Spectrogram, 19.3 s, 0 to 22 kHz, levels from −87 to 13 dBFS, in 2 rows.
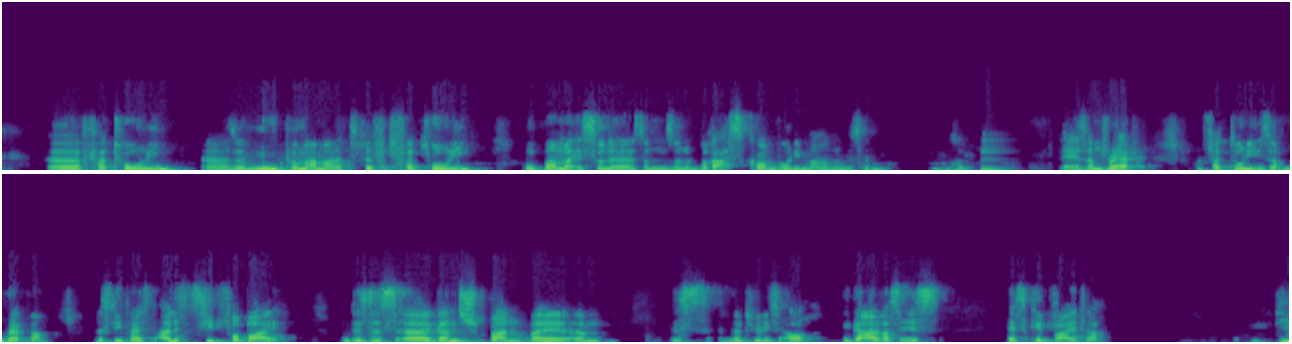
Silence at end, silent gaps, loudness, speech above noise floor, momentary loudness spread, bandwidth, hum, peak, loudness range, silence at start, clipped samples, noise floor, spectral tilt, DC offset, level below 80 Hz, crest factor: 0 s; 6.76-6.80 s; -18 LUFS; over 72 dB; 14 LU; 8 kHz; none; -2 dBFS; 5 LU; 0.35 s; under 0.1%; under -90 dBFS; -4.5 dB/octave; under 0.1%; -62 dBFS; 18 dB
